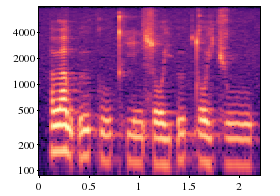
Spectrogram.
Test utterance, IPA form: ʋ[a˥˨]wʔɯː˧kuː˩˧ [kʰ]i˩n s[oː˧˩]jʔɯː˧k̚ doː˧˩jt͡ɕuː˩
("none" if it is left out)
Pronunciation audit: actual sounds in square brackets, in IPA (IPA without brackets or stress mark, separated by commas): a˥˨, kʰ, oː˩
